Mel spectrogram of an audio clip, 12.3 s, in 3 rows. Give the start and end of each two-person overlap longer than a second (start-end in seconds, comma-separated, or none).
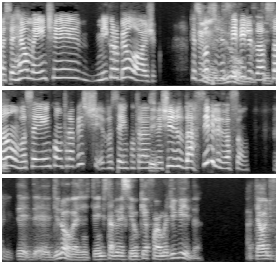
2.9-4.2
